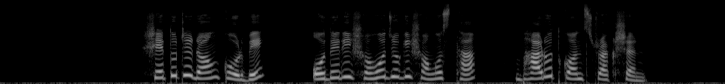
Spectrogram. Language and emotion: Bengali, neutral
